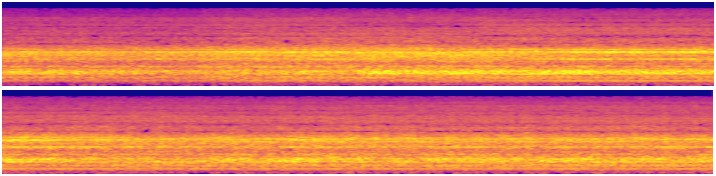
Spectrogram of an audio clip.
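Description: A hair dryer runs steadily to dry a watercolor background made with a brayer, giving a loud, continuous whooshing blow with a faint motor whine for the whole stretch, with no talking.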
